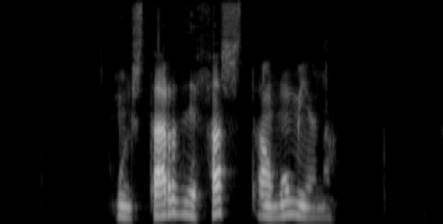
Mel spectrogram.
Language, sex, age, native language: Icelandic, male, 30-39, Icelandic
